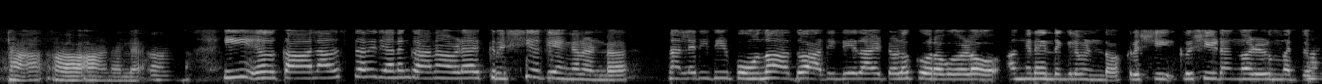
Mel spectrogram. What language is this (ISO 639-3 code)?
mal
